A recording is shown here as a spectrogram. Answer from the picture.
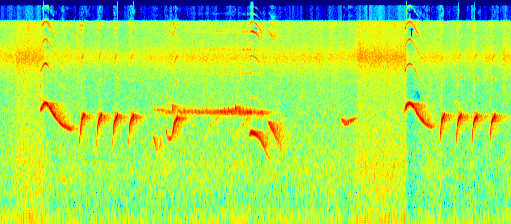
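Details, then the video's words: Ashy tailorbird song used to tutor young tailorbirds and magpie-robins: a high falling note followed by four quick chirps, then a level whistle with slurred notes, the chirp phrase repeated near the end. "Suara tembakan sirtu paling di sukai untuk masteran murai batu."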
